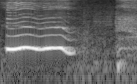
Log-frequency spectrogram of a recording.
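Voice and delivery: high excited shout; squealing hype yell; hyped intro yell. Real, not acted. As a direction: blast the greeting out, pumped.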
